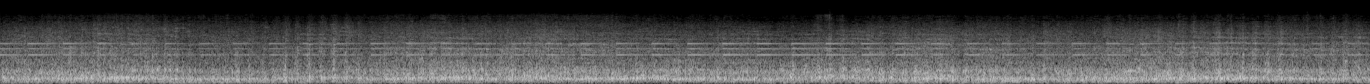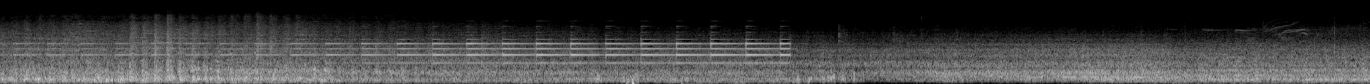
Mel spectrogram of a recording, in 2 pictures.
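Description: Long double-stack container freight train rolling past close by: a dense rumble of cars on the rails with a steady high whine held over it, and a regular clatter of wheels over rail joints near the end. About two-thirds of the way through it cuts abruptly to a quieter, more distant train.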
